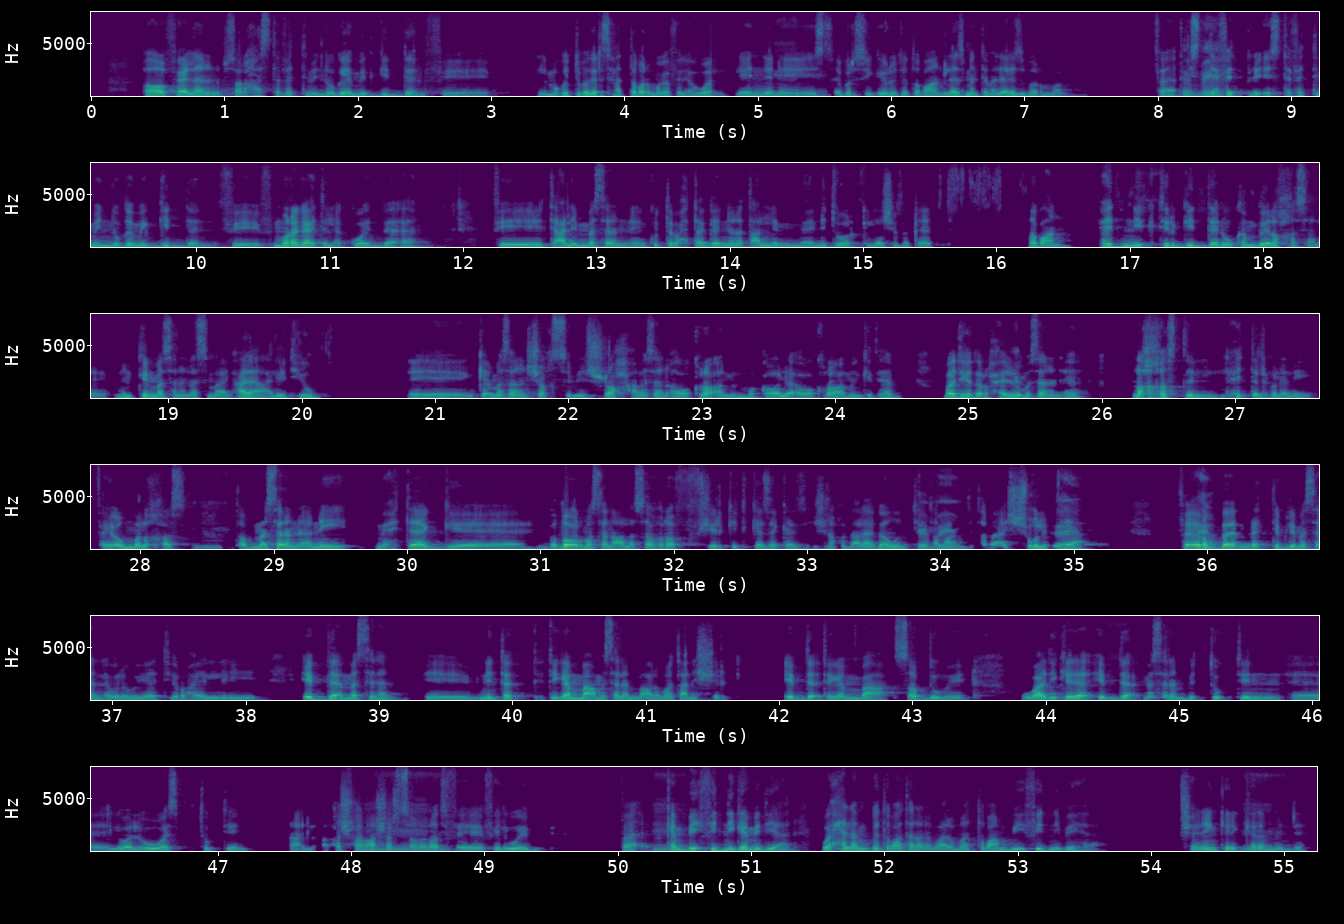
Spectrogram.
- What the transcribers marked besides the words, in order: in English: "الcyber security"; in English: "network"; other background noise; tapping; in English: "bounty"; in English: "سابد وير"; in English: "ten بالtop 10"; in English: "top ten"; in English: "الweb"
- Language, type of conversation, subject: Arabic, podcast, إيه رأيك في الذكاء الاصطناعي في حياتنا: مفيد ولا مُخيف؟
